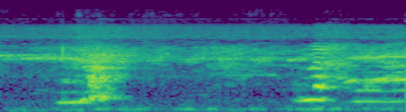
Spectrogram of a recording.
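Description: A dog barking briefly, with a short yelp about half a second in, among children's voices.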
